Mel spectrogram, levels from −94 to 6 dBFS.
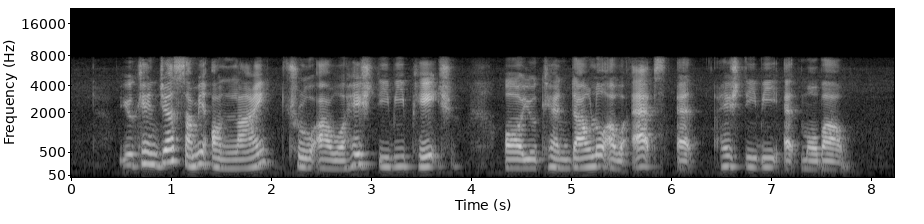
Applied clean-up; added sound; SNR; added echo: none; none; none; none.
